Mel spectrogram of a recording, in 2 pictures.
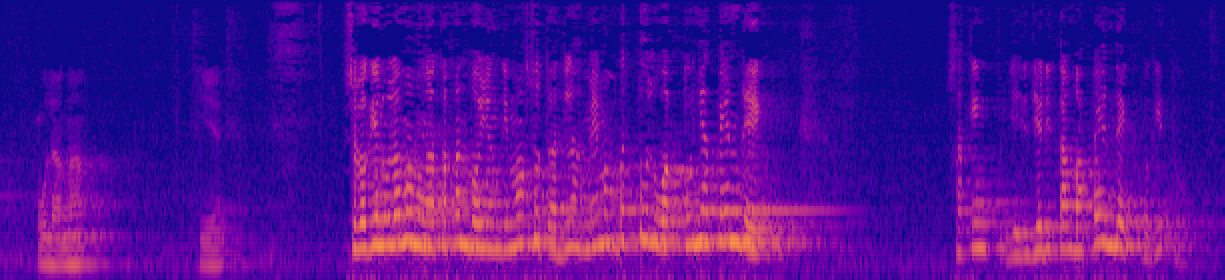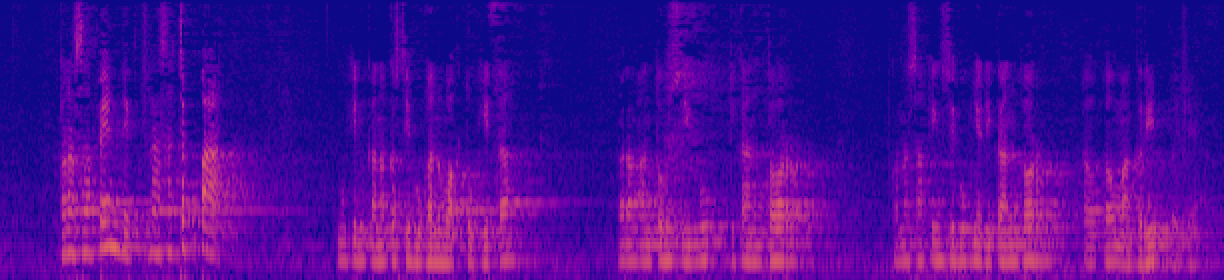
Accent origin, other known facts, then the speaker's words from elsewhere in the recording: Indonesia; Kita dari Indonesia di zaman dahulu orang naik perahu ke Mekah berbulan-bulan, Pak.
